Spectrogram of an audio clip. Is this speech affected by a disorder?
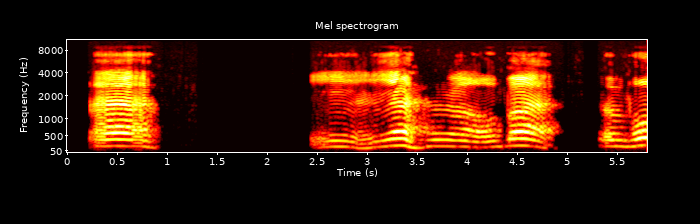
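Yes: speech impairment after birth surgery.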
